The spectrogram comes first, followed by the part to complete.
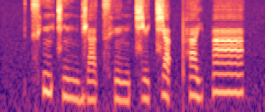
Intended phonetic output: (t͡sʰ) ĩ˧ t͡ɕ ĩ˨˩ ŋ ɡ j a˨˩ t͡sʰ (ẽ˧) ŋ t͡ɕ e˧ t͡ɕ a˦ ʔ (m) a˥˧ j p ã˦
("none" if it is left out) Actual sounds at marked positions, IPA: t͡sʰ, ẽ˨˩, pʰ

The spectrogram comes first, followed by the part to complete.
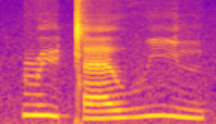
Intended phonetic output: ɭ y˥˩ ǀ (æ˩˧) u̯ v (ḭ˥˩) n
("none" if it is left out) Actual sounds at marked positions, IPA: æ˩˧, i˥˩

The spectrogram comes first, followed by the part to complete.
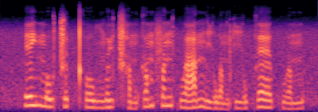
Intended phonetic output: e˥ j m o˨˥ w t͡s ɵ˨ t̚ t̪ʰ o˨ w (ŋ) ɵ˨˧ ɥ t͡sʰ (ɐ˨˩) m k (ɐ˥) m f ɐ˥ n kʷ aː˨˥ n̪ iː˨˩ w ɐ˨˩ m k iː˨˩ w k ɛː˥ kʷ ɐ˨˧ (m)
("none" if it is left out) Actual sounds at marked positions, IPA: ŋ, ɐ˨˩, ɐ˥, m

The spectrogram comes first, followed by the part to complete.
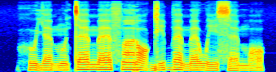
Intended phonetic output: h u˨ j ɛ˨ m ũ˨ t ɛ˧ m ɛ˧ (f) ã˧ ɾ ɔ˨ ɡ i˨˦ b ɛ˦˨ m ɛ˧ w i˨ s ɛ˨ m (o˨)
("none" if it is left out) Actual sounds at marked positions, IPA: f, ɔ˨

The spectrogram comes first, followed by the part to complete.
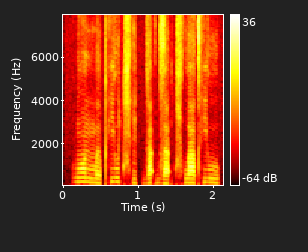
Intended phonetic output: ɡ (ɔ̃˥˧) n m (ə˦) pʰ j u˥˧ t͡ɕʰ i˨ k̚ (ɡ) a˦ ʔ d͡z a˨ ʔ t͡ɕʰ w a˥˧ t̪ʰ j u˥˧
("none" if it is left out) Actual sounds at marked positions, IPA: ɔ̃˥˧, ə˨˩, ɡ

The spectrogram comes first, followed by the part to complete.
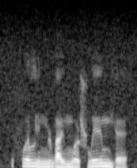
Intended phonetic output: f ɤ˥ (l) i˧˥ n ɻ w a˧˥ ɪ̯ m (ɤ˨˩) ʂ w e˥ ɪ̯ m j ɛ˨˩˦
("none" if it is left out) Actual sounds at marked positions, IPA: l, ɤ˨˩

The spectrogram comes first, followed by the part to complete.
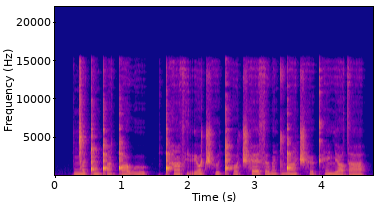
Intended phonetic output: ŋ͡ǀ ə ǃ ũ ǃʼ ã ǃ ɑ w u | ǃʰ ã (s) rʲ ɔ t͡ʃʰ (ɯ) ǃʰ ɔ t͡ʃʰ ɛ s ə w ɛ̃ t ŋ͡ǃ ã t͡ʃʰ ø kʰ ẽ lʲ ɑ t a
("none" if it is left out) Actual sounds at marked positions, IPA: s, ɯ

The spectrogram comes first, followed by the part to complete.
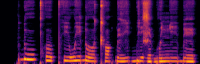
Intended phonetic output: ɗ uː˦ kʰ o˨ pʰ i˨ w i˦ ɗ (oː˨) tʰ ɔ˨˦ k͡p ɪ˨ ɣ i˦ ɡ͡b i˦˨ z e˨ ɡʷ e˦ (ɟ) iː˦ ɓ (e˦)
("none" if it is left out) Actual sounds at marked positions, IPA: oː˨, ɲ, e˦

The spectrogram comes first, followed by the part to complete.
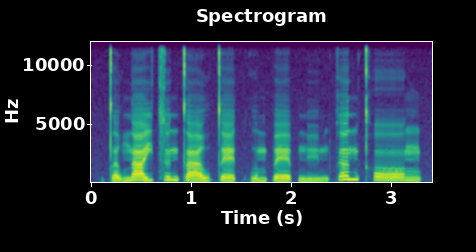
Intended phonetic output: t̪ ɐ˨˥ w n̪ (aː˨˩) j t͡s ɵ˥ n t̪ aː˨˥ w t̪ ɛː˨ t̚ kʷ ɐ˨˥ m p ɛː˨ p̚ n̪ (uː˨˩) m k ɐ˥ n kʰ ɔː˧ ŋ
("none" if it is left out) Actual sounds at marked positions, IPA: aː˥, yː˨˩

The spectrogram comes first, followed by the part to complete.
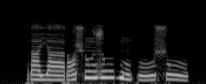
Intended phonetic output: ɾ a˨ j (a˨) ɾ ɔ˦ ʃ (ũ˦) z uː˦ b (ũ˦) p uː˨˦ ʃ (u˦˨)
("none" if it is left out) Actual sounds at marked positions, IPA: aː˨, ũ˦, ũ˨, u˦˨

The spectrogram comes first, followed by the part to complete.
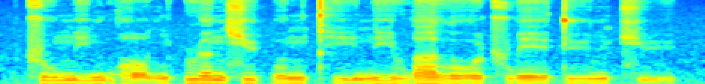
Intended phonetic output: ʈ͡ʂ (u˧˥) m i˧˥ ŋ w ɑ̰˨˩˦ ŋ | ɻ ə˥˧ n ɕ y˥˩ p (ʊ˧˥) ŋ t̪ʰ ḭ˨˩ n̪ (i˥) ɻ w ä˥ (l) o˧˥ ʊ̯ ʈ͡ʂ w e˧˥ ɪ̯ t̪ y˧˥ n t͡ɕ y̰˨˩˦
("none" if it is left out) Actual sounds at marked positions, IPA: u˧˥, ʊ˧˥, i˥˩, l

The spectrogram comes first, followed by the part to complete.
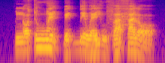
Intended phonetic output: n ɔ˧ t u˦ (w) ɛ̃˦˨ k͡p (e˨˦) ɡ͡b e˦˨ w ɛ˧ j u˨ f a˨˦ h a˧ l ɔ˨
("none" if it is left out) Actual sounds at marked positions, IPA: w, e˨˦

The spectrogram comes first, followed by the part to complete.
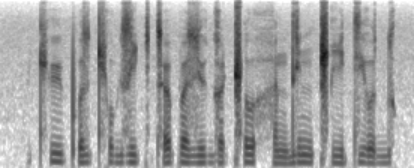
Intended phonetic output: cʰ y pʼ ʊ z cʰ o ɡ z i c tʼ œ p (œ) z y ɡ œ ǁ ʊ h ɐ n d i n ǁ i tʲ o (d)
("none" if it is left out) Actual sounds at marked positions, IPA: œ, d

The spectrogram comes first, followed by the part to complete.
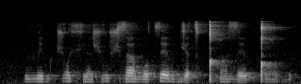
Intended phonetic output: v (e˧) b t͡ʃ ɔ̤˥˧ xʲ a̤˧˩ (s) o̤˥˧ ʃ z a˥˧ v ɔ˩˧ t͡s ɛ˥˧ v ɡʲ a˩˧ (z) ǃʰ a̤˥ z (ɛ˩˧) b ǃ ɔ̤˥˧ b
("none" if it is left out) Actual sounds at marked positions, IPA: e˧, ʃ, t͡s, ɛ˩˧

